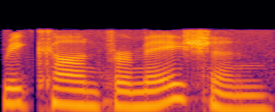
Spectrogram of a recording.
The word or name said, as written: reconfirmation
